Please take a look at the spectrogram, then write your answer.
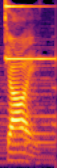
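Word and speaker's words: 최: Cái từ Choi này các bạn phải đọc đúng là Choi.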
